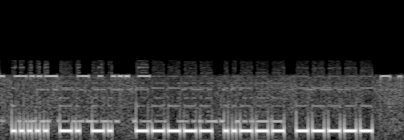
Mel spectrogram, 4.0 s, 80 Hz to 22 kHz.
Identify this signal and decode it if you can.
Morse code, heard as a keyed tone, about 30 wpm, 340 Hz. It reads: 5NN 020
